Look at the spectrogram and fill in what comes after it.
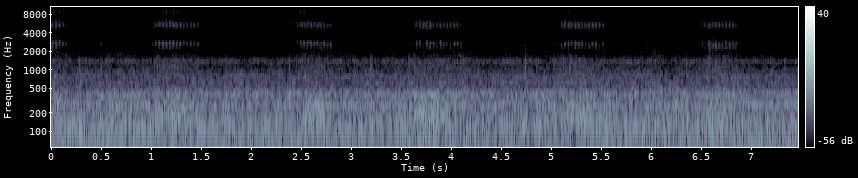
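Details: Tired from play in a field, Sacchan the rescued male cat purrs in a continuous deep, pulsing rumble. Thin high-pitched bursts return about every second and a half over the purring.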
